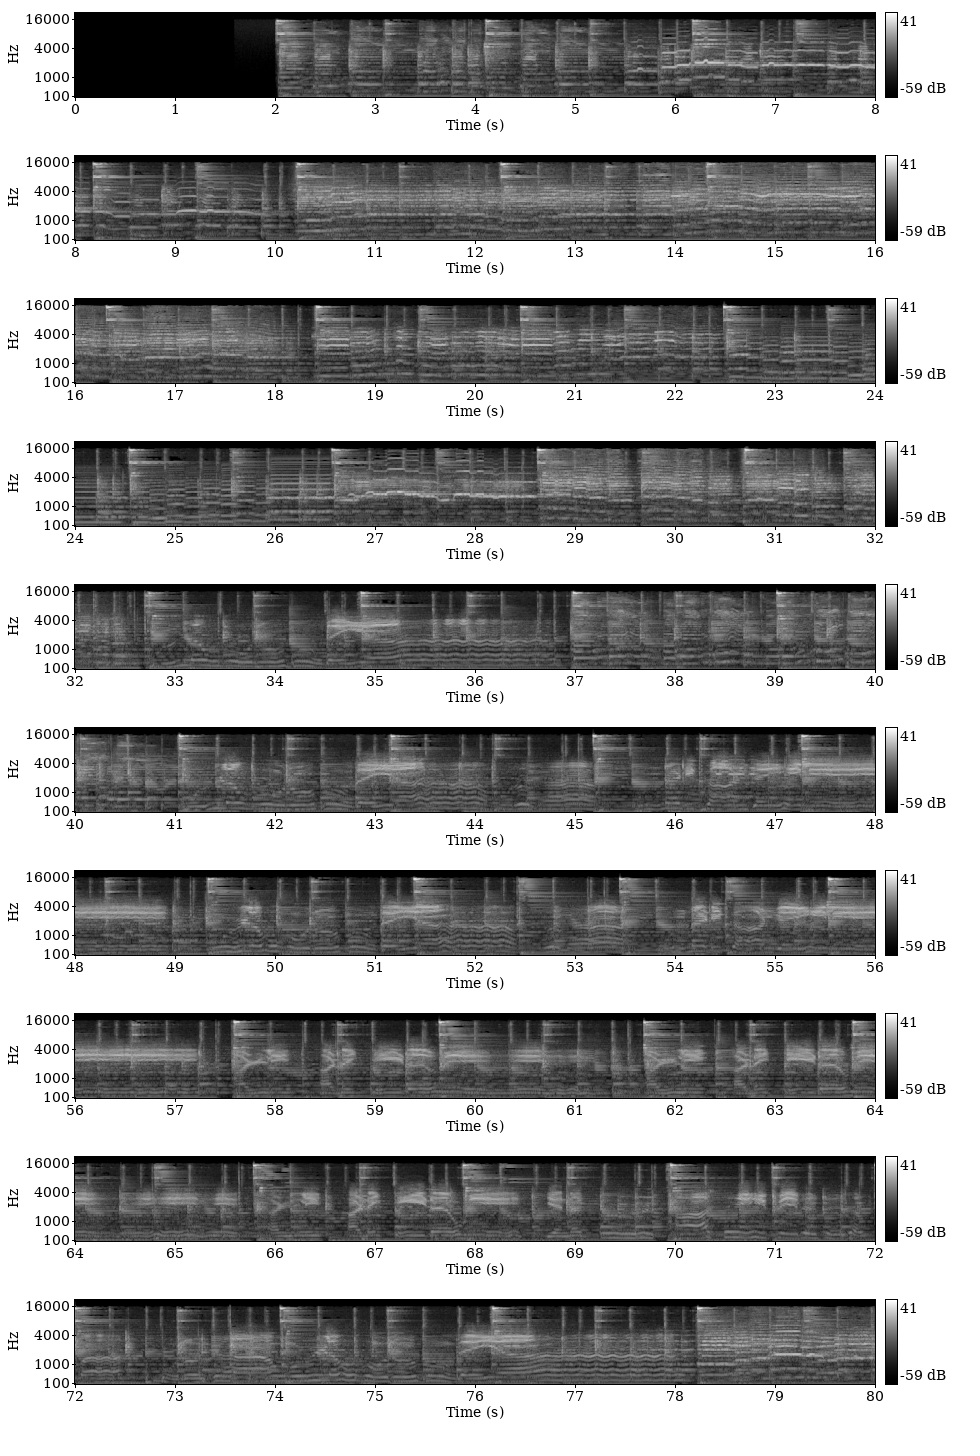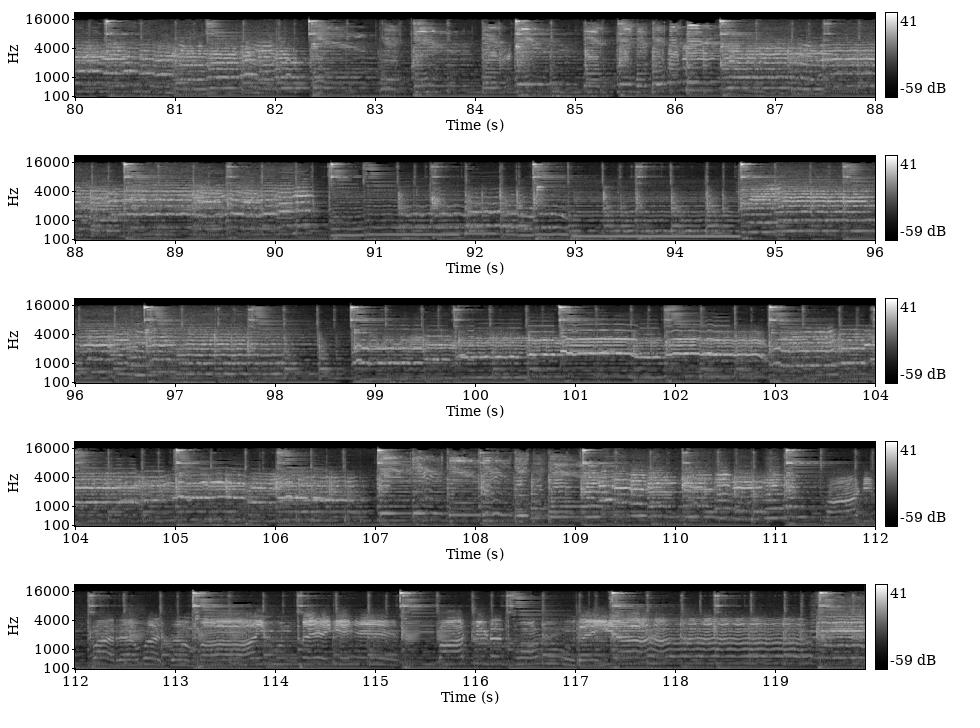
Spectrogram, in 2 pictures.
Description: classic devotional song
